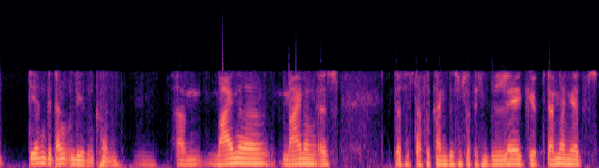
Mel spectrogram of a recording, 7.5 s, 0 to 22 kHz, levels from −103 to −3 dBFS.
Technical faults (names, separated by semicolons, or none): tandem speech coding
